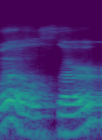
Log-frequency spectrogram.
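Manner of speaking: very low, deep put-on man voice.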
